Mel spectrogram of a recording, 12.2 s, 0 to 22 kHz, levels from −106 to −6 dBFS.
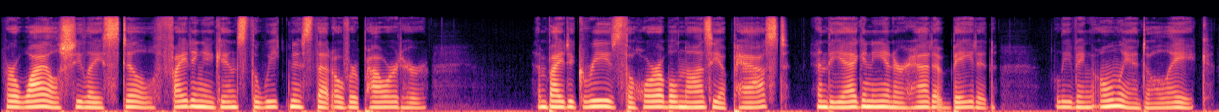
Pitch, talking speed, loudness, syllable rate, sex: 185 Hz, 155 wpm, -17 LUFS, 5.0 syllables/s, female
